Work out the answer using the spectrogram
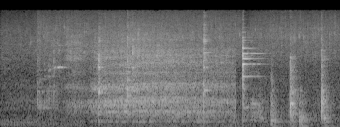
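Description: Freshly pressure-cooked kidney beans tipped from the cooker into a hot pot of frying tomatoes, giving a sizzling hiss. After about three seconds come a few ringing metallic clinks as a ladle stirs against the pot.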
